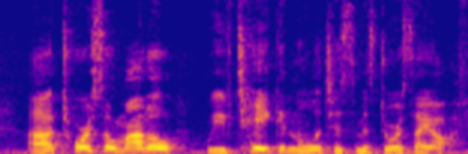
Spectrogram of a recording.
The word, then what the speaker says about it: latissimus dorsi: with the muscle called latissimus dorsi lat rhymes with flat it's a wide flat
